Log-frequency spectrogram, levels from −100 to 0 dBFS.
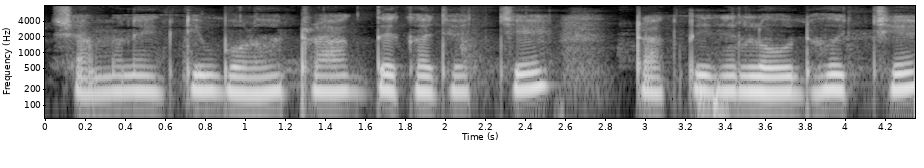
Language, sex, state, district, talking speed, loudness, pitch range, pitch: Bengali, female, Assam, Hailakandi, 125 wpm, -21 LUFS, 175-190 Hz, 180 Hz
